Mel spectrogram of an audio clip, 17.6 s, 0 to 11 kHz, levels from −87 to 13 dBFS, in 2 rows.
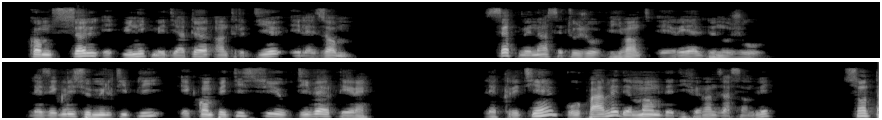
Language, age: French, 50-69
